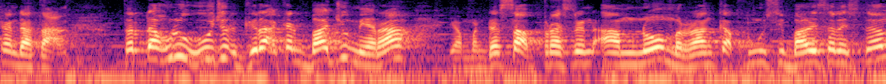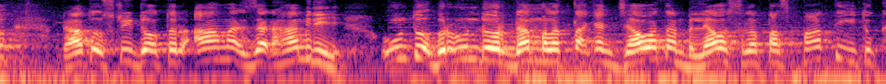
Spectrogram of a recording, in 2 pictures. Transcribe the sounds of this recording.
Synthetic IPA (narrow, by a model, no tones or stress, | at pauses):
andat̪a̰ŋ | t̪ərdaɦuluɦud͡ʒʊt̪̚ɡəɾaʔkanbad͡ʒumeɾah | jaŋməndəsap̚pɾesidɛnʔamnomə̃ɾaŋkap̚ːəŋusibalisanasional | dat̪osəɾidɔk̚t̪ɔramat̪̚zɛt̪̚ɦamidi | unt̪ʊk̚bəɾundʊrdanmələt̪aʔkand͡ʒawat̪anbəliawsələpaspart̪iːt̪uk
